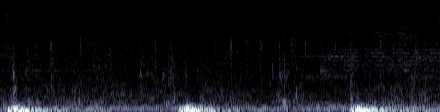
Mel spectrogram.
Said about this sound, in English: That's a that's a charter head boat. Yeah, that's loud. You can hear it from here.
